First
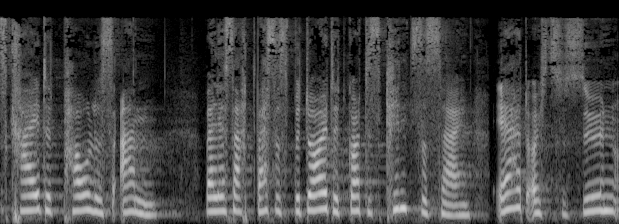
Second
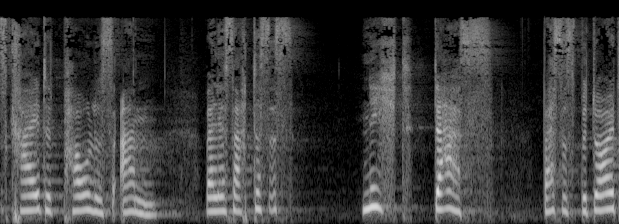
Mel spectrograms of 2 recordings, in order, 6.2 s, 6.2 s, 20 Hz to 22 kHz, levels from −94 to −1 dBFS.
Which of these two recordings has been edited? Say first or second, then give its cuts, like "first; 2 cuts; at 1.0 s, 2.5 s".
first; 2 cuts; at 2.5 s, 4.9 s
